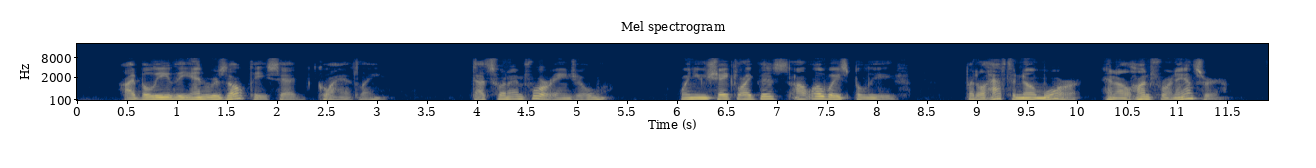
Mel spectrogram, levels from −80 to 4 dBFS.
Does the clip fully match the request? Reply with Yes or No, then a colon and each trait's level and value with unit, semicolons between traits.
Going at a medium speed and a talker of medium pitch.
No: average, 165 wpm; low, 115 Hz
